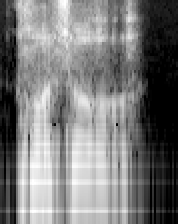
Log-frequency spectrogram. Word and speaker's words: croissant: I mean, uh, it, the French way to say it is uh, croissant. – Yes, it is. – So there is the silent T and a silent uh, S and a silent A and a silent C and a silent R.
